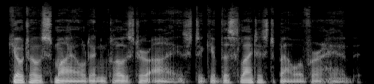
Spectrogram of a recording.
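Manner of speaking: usual speaking voice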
